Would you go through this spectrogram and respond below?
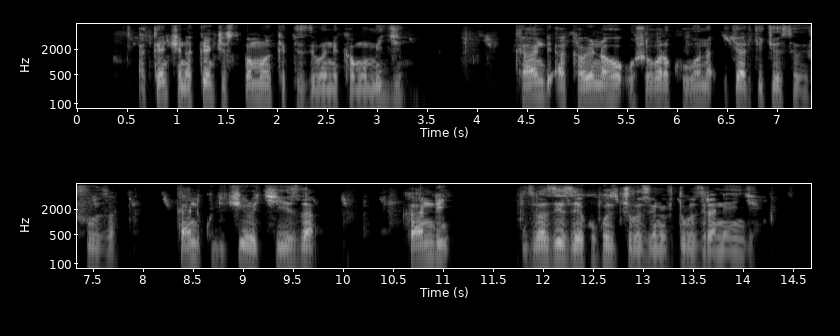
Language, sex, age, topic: Kinyarwanda, male, 18-24, finance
